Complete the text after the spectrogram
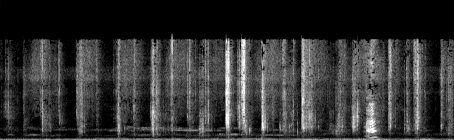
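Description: A young child laughs and squeals happily nearby.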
